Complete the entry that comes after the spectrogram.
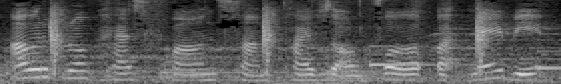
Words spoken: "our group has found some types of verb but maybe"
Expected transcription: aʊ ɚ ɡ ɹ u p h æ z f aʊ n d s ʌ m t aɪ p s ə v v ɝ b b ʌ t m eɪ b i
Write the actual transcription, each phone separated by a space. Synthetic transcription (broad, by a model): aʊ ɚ ɡ ɹ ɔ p h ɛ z f aʊ n d s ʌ m t aɪ p s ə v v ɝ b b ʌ t m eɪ b i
